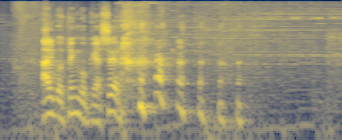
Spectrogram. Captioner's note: laughs in impending doom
